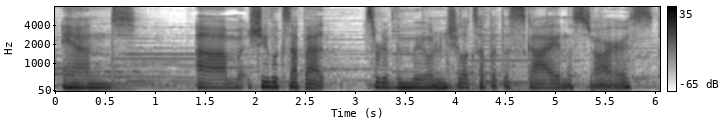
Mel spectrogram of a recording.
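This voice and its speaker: A woman improvising dramatic narration for her tabletop character, intense and halting, dwelling on single words. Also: deep voice, level tone, vocal fry, darkish tone. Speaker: player in a tabletop game podcast. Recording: long reverb under music.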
